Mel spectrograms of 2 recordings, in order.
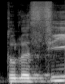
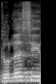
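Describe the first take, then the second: First: The final vowel is held long. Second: The final vowel is held short. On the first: The speaker calls it right. "सी लंबा है" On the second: The speaker calls it wrong. "तुलसी नहीं है"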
